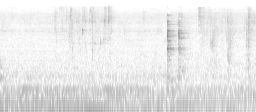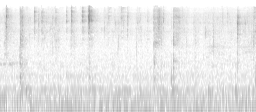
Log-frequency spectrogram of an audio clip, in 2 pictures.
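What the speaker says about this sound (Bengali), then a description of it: "তাই জন্য আমি আরেকটু জল অ্যাড করব" Semolina batter being stirred in a bowl as more water is added, a soft wet mixing hiss with scattered sharp clinks of a utensil against the bowl, moderately close and fairly quiet, with no talking.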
